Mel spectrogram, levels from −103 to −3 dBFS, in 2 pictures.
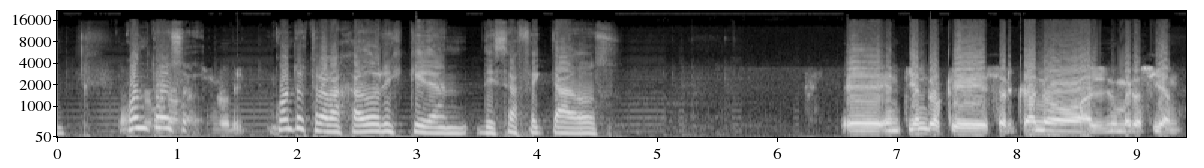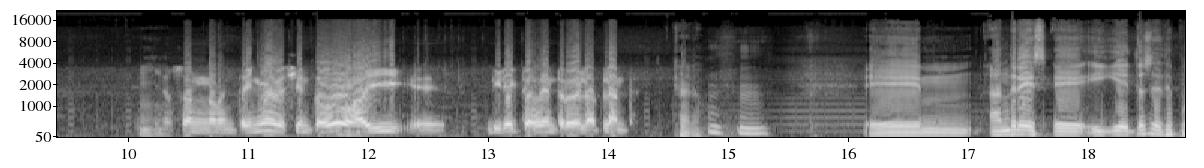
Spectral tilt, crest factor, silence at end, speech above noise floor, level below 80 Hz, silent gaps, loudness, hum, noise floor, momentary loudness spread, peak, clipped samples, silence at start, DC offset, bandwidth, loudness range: -5 dB/octave; 8 dB; 0 s; 35 dB; -48 dBFS; none; -20 LUFS; none; -55 dBFS; 13 LU; -12 dBFS; under 0.1%; 0 s; under 0.1%; 16.5 kHz; 5 LU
